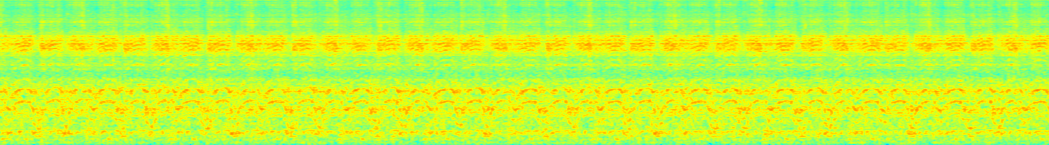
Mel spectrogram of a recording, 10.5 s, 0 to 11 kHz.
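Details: Ford 3600 diesel tractor with rebuilt CAV injection pump, bleeding injectors: long steady cranking whirr with no catches at all, long cranking on a warm corroded negative battery cable; no-start from seized injection pump plungers.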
